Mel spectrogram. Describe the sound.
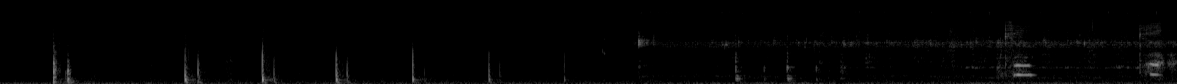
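A mug is washed under running water: a string of sharp, faint taps and clicks gives way to the steady hiss of a tap, with a few small clinks in the stream.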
